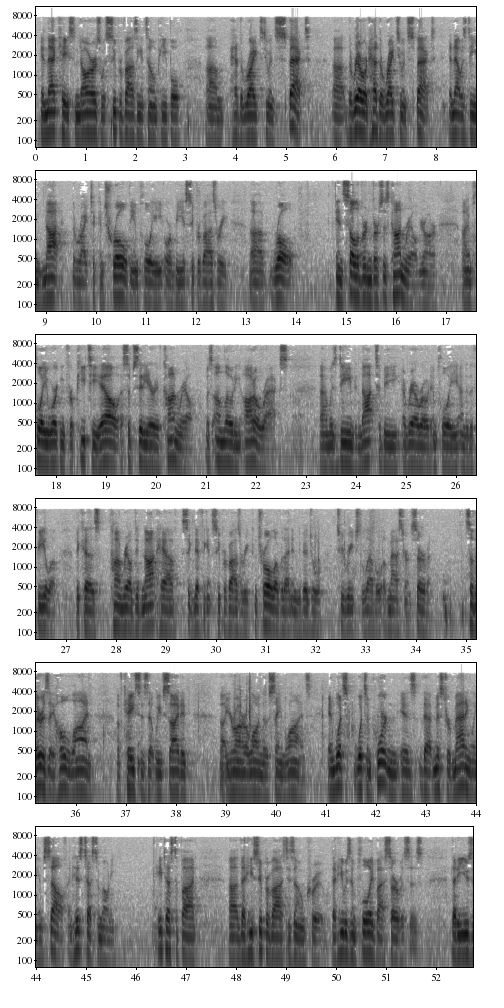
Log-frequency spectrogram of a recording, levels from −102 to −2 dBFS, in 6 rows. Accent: American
